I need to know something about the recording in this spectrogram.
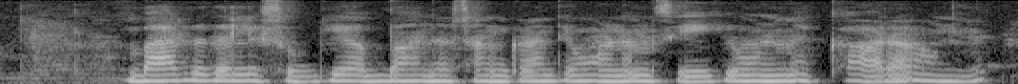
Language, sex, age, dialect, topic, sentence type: Kannada, female, 31-35, Dharwad Kannada, agriculture, statement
